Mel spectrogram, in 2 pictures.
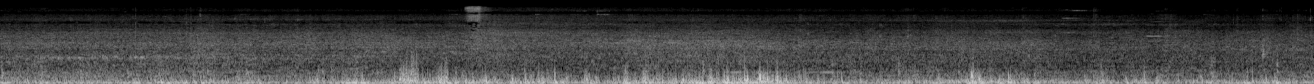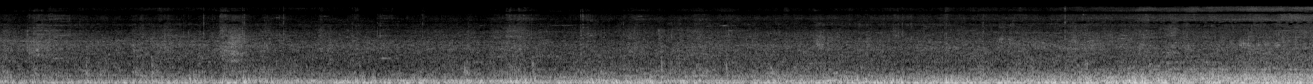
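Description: Train wheels clatter and clunk over rail joints.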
